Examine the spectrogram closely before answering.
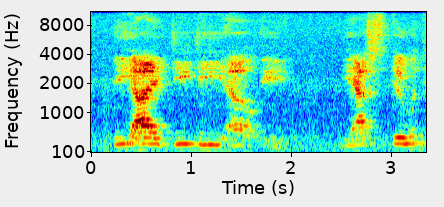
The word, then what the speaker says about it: Biddle: And going with the bank war, second part of the question, who was Nicholas Biddle? B-I-D-D-L-E.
